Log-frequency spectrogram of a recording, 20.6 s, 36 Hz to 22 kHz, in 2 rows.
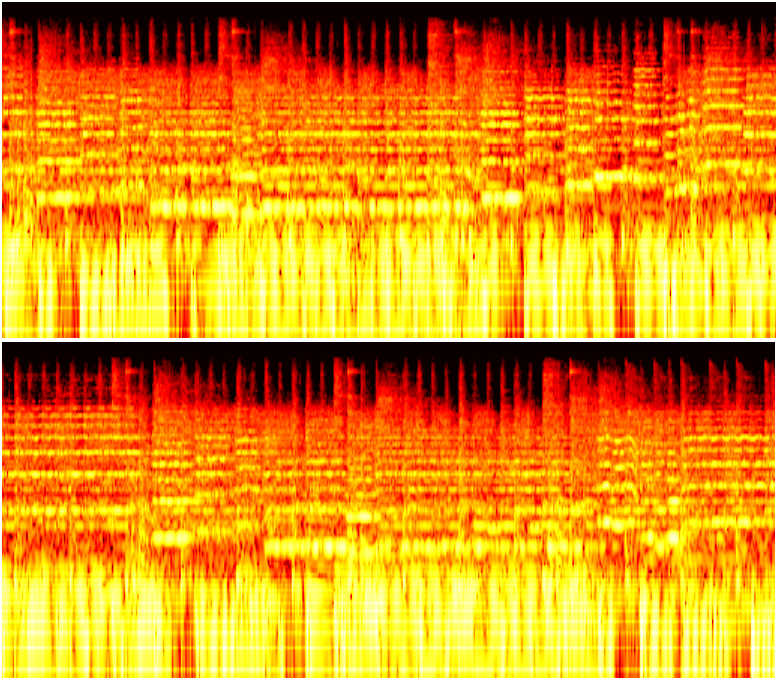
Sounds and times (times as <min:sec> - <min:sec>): Violin, fiddle: 0:00.0 - 0:20.6.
